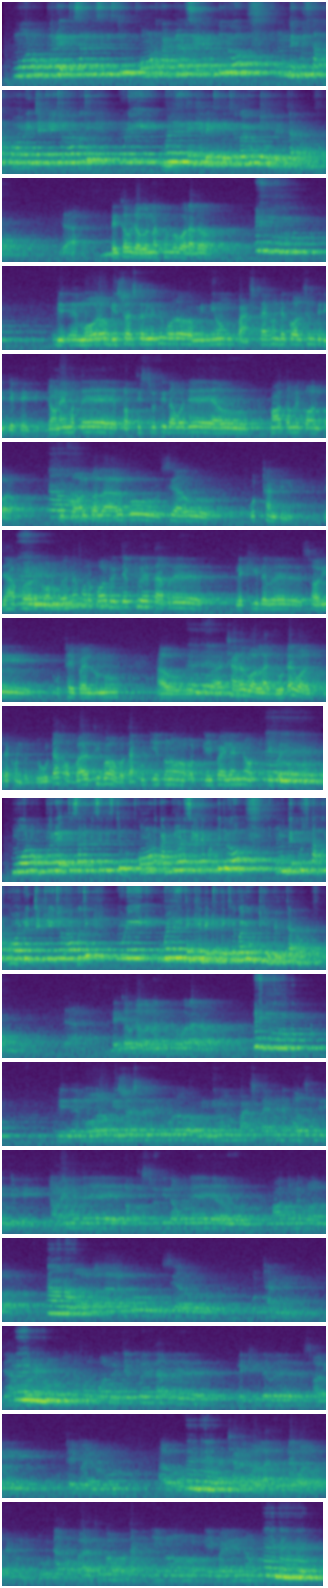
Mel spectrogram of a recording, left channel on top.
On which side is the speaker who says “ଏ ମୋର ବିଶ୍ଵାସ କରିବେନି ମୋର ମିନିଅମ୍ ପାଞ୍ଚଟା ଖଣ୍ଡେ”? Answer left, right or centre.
Left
